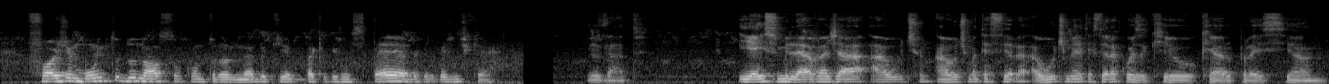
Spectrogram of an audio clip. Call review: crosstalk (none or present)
none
